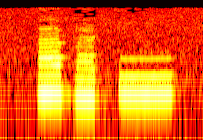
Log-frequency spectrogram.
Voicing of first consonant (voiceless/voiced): voiced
